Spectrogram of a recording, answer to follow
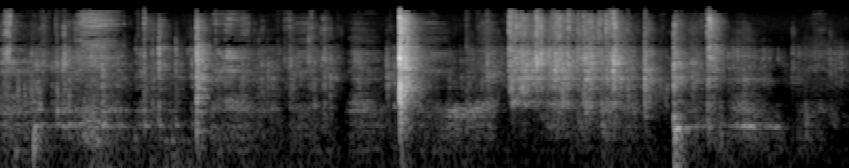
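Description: Handling noises of a plastic drink bottle and a paper card: scattered clicks and rustles, with one sharp click about four seconds in and a knock near the end.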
